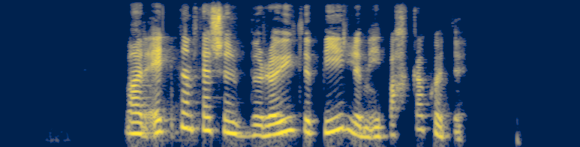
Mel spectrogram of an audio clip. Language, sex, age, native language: Icelandic, female, 60-69, Icelandic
